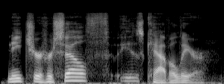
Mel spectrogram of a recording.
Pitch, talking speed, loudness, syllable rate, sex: 115 Hz, 105 wpm, -17 LUFS, 4.8 syllables/s, male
